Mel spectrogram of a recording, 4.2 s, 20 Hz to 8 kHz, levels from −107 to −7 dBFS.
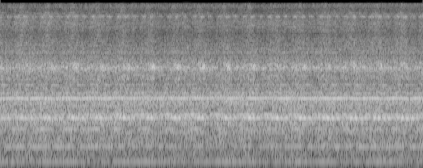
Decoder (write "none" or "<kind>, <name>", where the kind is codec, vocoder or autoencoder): none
